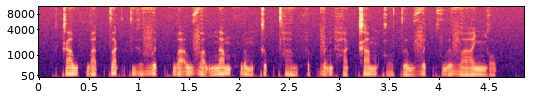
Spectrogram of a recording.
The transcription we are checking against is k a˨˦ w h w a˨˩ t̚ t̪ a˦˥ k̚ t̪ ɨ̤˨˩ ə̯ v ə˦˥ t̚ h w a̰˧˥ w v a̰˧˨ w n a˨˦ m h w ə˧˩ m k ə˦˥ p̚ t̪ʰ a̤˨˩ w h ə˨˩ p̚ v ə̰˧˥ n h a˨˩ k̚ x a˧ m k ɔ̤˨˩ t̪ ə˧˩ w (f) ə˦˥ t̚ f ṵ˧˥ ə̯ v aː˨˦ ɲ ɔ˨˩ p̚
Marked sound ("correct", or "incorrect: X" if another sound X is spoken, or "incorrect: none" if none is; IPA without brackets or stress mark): incorrect: v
